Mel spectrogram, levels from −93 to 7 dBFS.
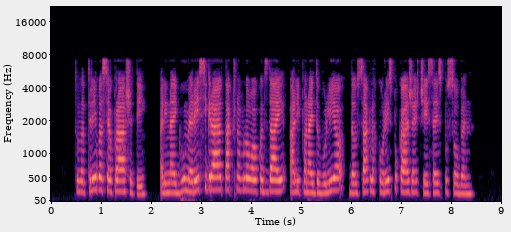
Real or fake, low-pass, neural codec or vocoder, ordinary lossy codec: real; 7.2 kHz; none; none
